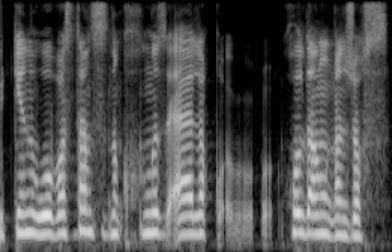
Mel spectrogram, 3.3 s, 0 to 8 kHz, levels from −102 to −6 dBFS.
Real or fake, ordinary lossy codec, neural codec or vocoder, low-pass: real; none; none; none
